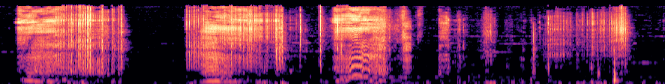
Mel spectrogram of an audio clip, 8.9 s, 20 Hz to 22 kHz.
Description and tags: A variety of squeaks that come from me shuffling around a certain area of the hardwood floor in my apartment.Recorded with a Rode NTG-2 mic via Canon DV camera, edited in Cool Edit Pro.
floor, footstep, hardwood, hardwood-floor, squeak, squeaky, walking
